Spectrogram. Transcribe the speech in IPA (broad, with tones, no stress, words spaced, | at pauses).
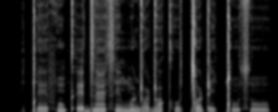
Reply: ǃe˨ fũ˦kʼḛ˦d͡zæ̃˦ sĩ˦mũ˦ ɖɒ˨ɖɒ˦ kʰu˨ǀo˦ʈi˨ ǃũ˨ sõ˦˨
